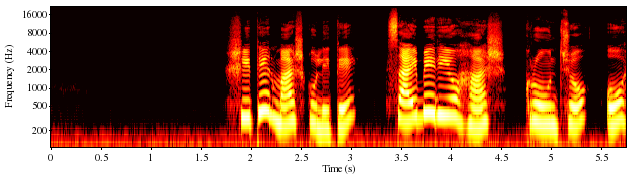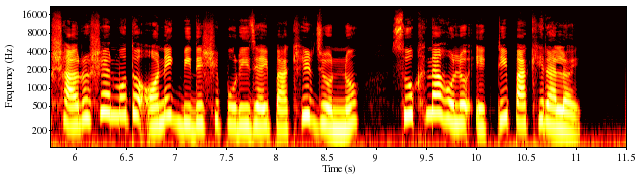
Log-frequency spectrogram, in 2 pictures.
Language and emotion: Bengali, neutral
